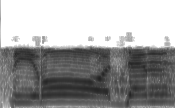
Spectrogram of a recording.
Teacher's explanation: سین کو باریک پڑھیں گے اور را کو پر کریں گے، را کے ساتھ الف مدہ ہے لہذا الف کو بھی را کی وجہ سے پر پڑھیں گے.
